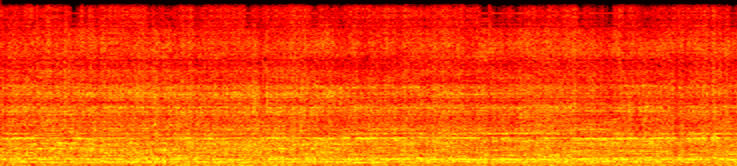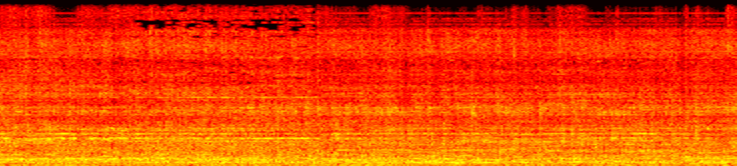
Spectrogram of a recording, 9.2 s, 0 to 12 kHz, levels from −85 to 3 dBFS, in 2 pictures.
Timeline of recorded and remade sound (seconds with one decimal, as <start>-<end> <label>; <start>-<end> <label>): 0.0-5.4 remade; 5.4-6.6 recorded; 6.6-9.2 remade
